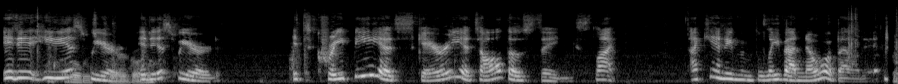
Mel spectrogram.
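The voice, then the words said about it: Rural country accent. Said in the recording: “I know I sound like I crawled out of the country, you know, right under a log or something”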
